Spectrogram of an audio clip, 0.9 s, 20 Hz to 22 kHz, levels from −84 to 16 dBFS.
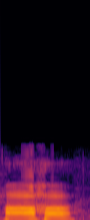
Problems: background sounds at intervals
